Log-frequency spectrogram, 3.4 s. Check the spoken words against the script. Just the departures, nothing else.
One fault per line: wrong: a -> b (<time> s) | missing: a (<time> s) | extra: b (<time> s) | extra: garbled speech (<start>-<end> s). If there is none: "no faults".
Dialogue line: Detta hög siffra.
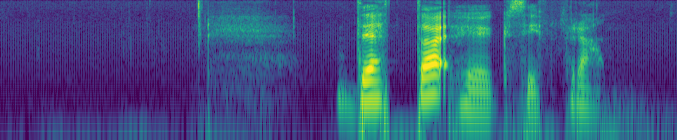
no faults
